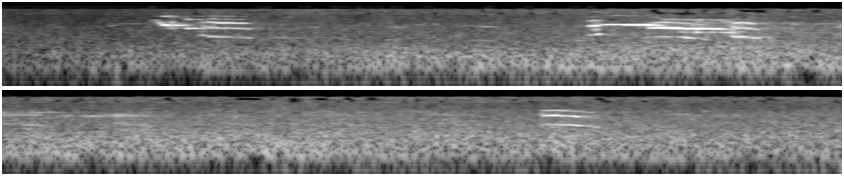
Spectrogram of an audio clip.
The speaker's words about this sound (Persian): گوش کنید فریاد مرغای دریایی رو میشنوید انگار ما رو به کاری فرا میخونن اینها همون مرغایی هستند که اون روز تو اقیانوس منو صدا می زدن.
